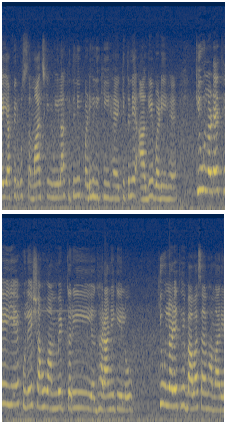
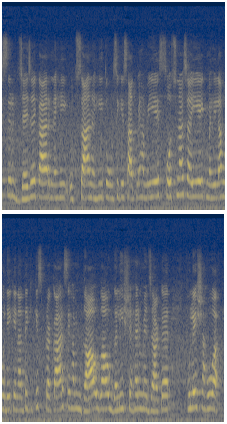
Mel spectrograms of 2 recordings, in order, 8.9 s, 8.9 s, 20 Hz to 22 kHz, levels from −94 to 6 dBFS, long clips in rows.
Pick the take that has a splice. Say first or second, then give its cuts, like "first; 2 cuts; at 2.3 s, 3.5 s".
first; 1 cut; at 3.7 s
